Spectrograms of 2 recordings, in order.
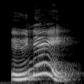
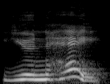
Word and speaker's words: Unhei: "Une?" the girl asked, scrunching up her face. Une," some kids chanted. No, Yun Hai corrected. It's spelled Unhei. It's pronounced Yun Hai.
